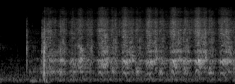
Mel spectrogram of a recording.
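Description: A utensil scraping puréed blueberries through a fine wire-mesh sieve, rasping continuously against the mesh from about half a second in.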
